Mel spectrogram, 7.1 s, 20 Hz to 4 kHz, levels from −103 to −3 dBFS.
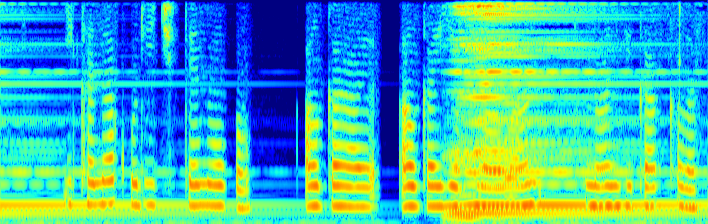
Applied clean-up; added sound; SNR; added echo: none; Percussion; 2 dB; none.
